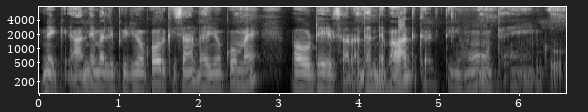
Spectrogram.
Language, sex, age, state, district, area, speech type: Hindi, female, 45-60, Uttar Pradesh, Ghazipur, rural, spontaneous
